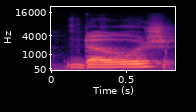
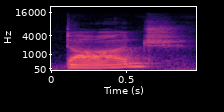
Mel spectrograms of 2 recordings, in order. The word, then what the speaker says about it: DOGE: Some people pronounce that one Doge with the j sound like measure. The O does say O.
